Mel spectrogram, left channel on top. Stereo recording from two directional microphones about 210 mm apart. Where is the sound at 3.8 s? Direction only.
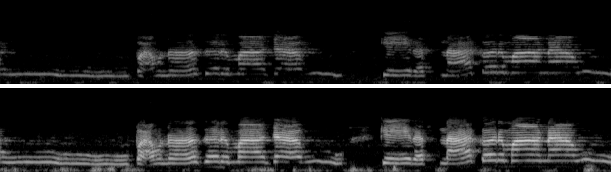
25° right (ahead or behind).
